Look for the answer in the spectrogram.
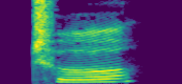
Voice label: "che2", pinyin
